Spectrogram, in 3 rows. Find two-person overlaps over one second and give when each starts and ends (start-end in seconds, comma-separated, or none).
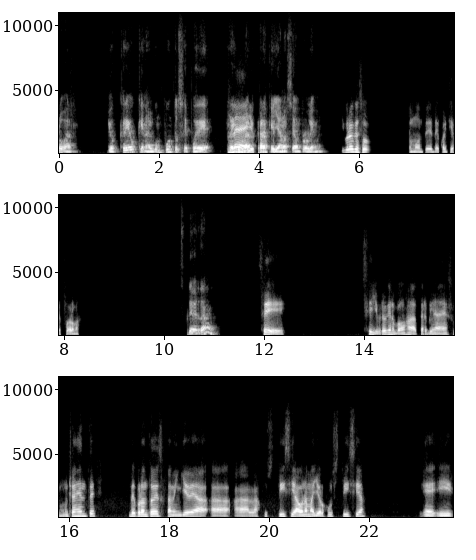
3.4-4.6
